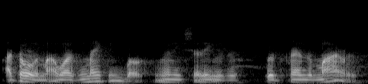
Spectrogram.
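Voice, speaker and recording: An actor playing a jumpy middle-aged small-time bookmaker confessing to police in halting, repetitive speech, in 1950s radio drama style. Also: male voice, lowish voice, vocal fry. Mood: weary, explaining. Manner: halting, repetitive, nervous hedging. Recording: dull old radio recording.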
